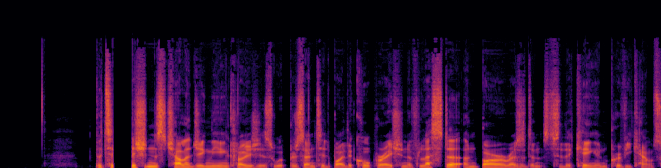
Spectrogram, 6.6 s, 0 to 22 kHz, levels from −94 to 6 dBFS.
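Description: A playback stall at 1.12 s silences the speech for about 0.2 s, likely because the player ran out of data, before it resumes on "challenging the enclosures were".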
